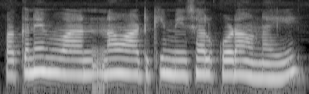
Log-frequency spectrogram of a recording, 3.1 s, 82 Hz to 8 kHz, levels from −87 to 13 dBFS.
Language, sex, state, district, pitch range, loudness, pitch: Telugu, female, Telangana, Hyderabad, 215-230 Hz, -12 LUFS, 220 Hz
